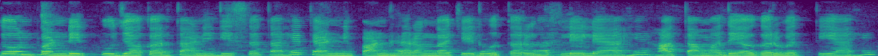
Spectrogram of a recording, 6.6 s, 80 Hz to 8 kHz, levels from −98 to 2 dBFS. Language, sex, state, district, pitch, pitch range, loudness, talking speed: Marathi, female, Maharashtra, Gondia, 215 Hz, 210-225 Hz, -17 LUFS, 135 wpm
